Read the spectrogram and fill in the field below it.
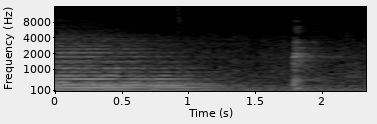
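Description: An orchestra holds a final chord that fades away in a large echoing hall.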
